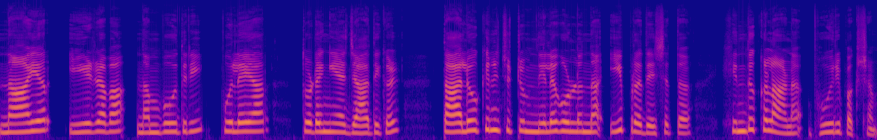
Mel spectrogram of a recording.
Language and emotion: Malayalam, neutral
